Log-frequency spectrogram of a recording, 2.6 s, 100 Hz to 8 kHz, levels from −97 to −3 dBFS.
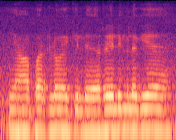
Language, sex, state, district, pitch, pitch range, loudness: Hindi, male, Uttar Pradesh, Shamli, 130 Hz, 130-135 Hz, -14 LUFS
